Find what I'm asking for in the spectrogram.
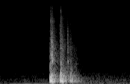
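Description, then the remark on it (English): A shoe, slipped off the foot of a seated person's crossed leg, drops onto a hard floor, landing with two quick thuds in succession, a solid hit and a brief bounce, followed by quiet room tone. “There is an audible thump sound as I slip the shoe off the foot of my crossed leg, and it hits the ground.”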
